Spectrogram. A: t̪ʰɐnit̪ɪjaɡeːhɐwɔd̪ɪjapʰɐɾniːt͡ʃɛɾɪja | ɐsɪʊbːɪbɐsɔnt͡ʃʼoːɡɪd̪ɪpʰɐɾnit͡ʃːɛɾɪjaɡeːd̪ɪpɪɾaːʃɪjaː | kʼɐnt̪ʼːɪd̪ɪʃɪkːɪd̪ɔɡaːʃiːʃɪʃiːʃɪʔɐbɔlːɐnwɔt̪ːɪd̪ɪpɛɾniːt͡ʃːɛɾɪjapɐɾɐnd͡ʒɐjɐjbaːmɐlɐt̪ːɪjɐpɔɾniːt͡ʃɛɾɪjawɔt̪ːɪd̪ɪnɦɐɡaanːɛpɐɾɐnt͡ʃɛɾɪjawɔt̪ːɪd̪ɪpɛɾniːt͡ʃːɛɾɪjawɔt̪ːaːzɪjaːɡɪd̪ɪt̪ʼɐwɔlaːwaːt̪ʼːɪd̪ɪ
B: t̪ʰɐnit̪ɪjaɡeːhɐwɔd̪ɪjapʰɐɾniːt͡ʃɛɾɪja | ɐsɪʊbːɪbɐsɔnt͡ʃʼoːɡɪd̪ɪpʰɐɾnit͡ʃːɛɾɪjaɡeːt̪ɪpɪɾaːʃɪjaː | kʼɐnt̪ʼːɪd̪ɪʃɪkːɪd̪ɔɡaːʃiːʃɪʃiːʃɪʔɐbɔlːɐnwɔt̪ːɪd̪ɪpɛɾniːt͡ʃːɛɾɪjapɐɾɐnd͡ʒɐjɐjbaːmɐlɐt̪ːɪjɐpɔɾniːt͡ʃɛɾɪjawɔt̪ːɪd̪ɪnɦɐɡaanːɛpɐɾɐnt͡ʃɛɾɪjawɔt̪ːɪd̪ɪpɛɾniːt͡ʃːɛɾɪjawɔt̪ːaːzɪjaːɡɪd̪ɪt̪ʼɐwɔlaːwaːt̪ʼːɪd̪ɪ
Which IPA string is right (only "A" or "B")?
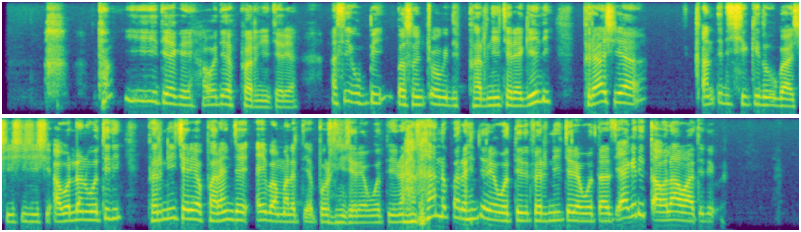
A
